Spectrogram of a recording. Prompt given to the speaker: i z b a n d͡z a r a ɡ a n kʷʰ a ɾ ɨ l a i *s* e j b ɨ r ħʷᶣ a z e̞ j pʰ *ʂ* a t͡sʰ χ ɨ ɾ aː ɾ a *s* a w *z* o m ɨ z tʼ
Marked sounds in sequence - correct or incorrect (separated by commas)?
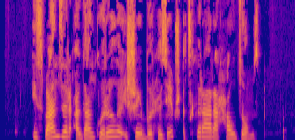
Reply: incorrect, correct, incorrect, incorrect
